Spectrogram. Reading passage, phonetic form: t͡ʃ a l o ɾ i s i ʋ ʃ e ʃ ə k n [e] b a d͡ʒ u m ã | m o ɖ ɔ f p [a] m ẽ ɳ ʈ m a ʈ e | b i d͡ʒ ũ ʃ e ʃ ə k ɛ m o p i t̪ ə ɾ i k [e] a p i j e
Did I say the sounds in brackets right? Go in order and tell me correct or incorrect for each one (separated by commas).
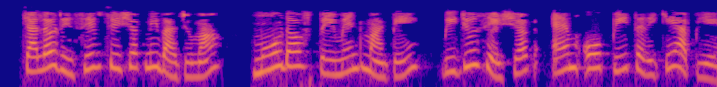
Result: incorrect, incorrect, correct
